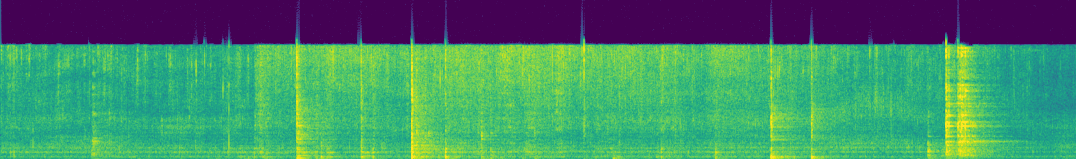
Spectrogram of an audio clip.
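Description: Chopped tomatoes sizzling in hot oil with onions in an Instant Pot's stainless steel inner pot on sauté, being stirred. The spatula scrapes and knocks against the pot a few times, loudest near the end.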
